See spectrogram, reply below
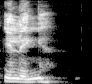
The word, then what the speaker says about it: Uilleann: Yeah, Uilleann is, some people mispronounce it as Uilleann, in that they make you sick. So that these, no, Uilleann is the Irish for elbow,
